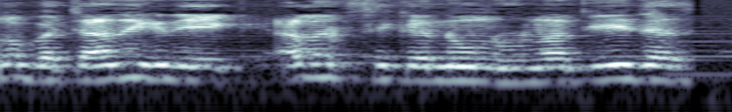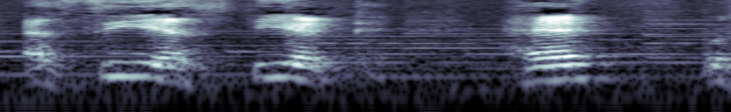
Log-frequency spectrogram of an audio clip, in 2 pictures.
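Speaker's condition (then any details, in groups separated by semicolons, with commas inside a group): Cerebral palsy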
